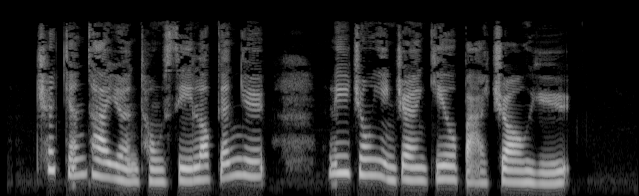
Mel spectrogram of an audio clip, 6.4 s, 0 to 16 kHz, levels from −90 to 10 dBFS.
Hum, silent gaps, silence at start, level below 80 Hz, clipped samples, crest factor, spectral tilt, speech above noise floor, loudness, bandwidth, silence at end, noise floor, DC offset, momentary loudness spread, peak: none; none; 0.4 s; -74 dBFS; under 0.1%; 18 dB; -4.5 dB/octave; 52 dB; -22 LUFS; 11 kHz; 0.7 s; -73 dBFS; under 0.1%; 7 LU; -4 dBFS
